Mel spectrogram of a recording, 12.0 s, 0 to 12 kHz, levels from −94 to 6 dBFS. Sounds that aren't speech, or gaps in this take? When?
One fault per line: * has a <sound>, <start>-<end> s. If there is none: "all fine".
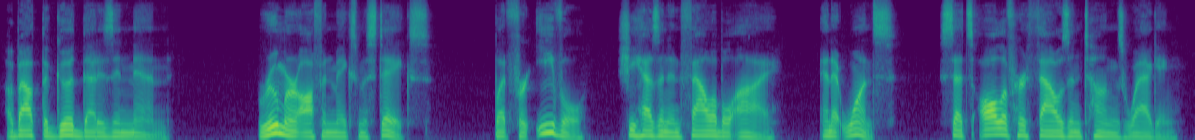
all fine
